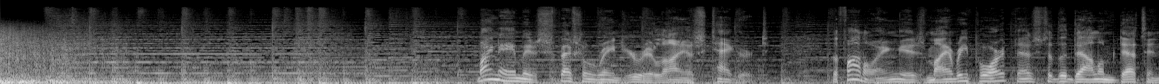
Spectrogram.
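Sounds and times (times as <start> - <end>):
science-fiction retro rockets firing: 0.0 - 3.4
speech: 4.8 - 7.7, 8.3 - 11.5.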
